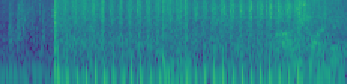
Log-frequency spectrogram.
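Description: Rapid automatic gunfire in a shooter video game bursts in after a short quiet start, then holds as a dense, loud, steady rattle of closely spaced shots to the end.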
